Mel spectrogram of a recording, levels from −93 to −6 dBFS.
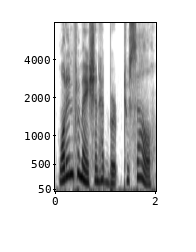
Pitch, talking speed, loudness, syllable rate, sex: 210 Hz, 175 wpm, -17 LUFS, 5.7 syllables/s, female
